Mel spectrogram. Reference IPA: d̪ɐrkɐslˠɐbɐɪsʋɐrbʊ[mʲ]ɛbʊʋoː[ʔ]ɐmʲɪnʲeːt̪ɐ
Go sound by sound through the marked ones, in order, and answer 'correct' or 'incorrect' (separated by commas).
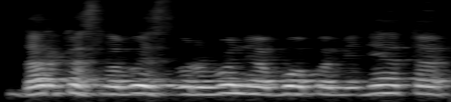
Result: incorrect, incorrect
